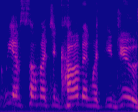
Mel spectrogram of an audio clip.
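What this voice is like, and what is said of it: Put-on Jewish accent. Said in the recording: “I'm doing a Jewish accent.”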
